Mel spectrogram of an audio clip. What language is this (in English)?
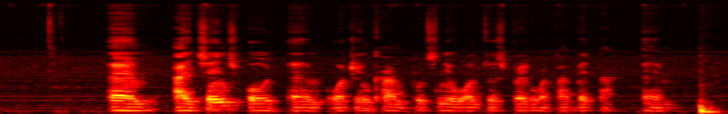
Nigerian Pidgin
